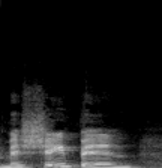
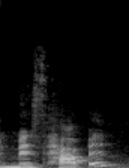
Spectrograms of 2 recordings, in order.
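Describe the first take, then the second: First: Said in the usual way. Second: "mishappen" said as mis-HAPPEN; misread misshapen. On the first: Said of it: "I always said mishappen". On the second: Shown as a demonstration. Owning up to a reading mistake, "mishappen" said as mis-happen. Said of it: "when I read the word misshapen".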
